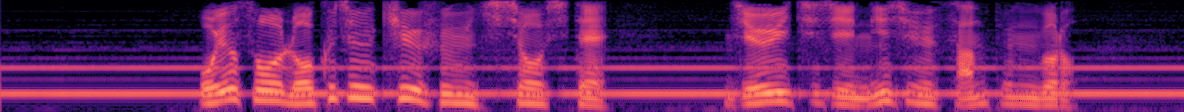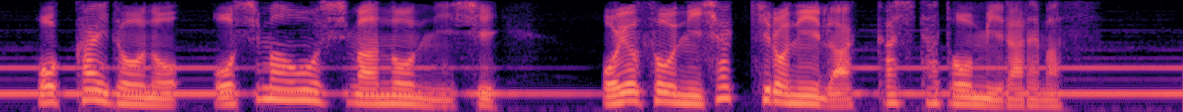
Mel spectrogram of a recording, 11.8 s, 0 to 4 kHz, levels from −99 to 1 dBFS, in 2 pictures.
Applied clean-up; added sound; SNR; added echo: neural mask model RNNoise.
